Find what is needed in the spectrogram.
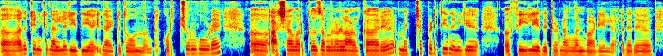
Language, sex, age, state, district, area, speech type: Malayalam, female, 30-45, Kerala, Palakkad, rural, spontaneous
